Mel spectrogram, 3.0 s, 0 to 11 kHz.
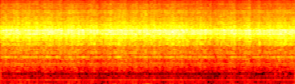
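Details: Camp water pump after winter sitting, just primed with hose fully filled; steady high-pitched motor hum, no rattle or surging while pressure builds toward 50, cut-out expected 40–50; normal running.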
